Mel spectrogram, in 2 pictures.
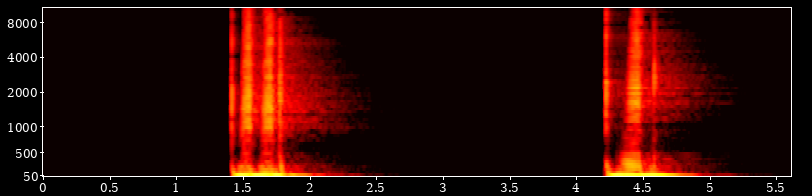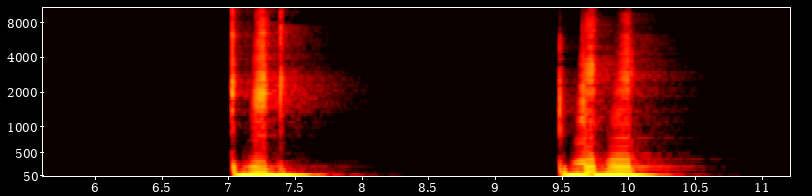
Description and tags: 1x bass loop1
Dirty Bassloop created with Massive.
Electro, Dubstep, Bassline, Bassloop, Bass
